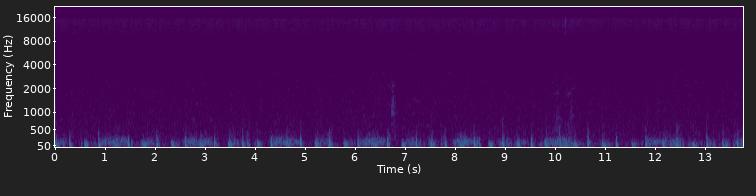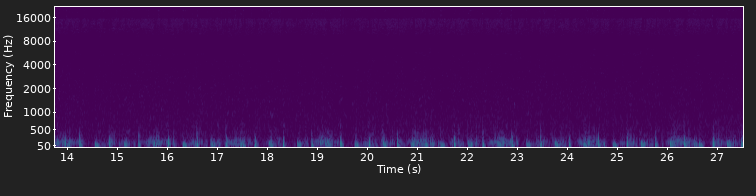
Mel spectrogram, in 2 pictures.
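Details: Rapid, pounding heartbeat at about 105 beats a minute, faster than resting rate, tachycardia.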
